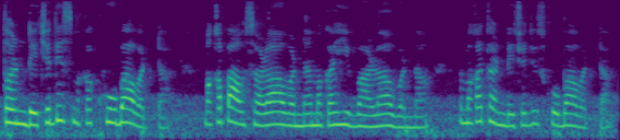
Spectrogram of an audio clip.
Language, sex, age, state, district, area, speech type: Goan Konkani, female, 18-30, Goa, Canacona, rural, spontaneous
